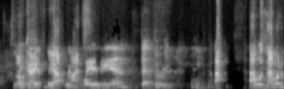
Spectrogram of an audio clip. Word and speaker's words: Pepperi: talk with us actually the name of the company should be easy to pronounce it's just peppery okay yeah peppery i would that would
